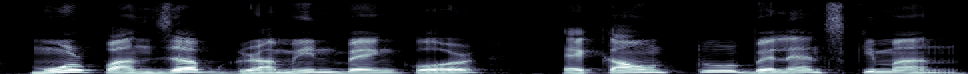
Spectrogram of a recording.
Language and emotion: Assamese, neutral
